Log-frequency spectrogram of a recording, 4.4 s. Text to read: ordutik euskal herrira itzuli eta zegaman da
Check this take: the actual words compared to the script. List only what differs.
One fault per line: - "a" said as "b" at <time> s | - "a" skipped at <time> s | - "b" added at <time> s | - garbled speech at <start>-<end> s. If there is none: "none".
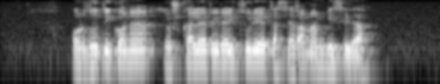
- "hona" added at 1.2 s
- "bizi" added at 3.3 s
